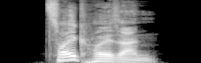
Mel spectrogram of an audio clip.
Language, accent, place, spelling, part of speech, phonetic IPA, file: German, Germany, Berlin, Zeughäusern, noun, [ˈt͡sɔɪ̯kˌhɔɪ̯zɐn], De-Zeughäusern.ogg
- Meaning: dative plural of Zeughaus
